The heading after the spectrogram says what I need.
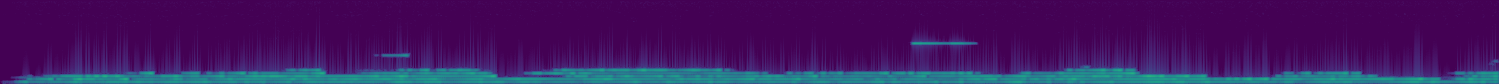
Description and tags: Simlulated life support system sound created with coagula using original bitmap image.
ambient, life, space, support, synth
